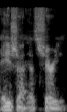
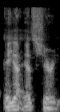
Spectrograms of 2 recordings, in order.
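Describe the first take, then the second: First: The double L is said as a zh sound. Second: The double L is said as a y sound. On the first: "kind of an Asia, which is the way they pronounce it in some countries" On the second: "if you have two L's, it makes the y sound"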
